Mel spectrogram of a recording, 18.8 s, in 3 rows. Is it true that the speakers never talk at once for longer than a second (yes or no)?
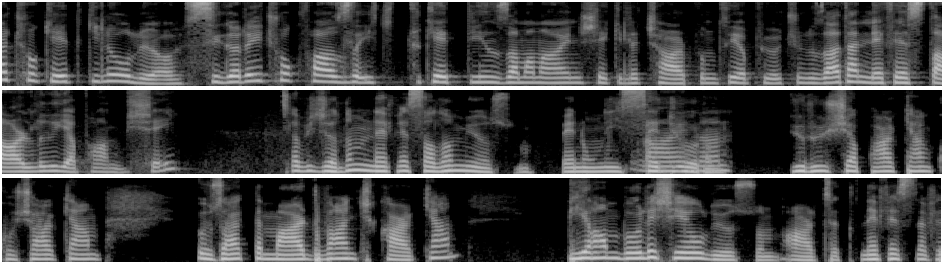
yes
